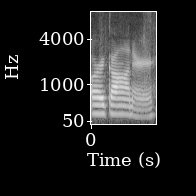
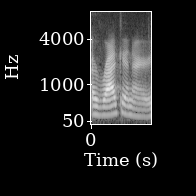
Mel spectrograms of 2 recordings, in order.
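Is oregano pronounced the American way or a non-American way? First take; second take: non-American; American. First: The word is pronounced a non-American way. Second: The word is pronounced the American way. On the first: "here we call it oregano" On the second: "in America you guys call it oregano"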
